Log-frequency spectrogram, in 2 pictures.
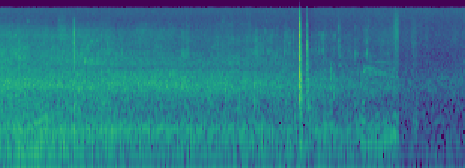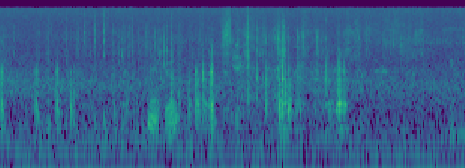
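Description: Wiper arm being wiggled off its splined pivot shaft, with a single sharp click about four seconds in, over a steady vehicle engine hum that slowly fades and stops abruptly at a cut. After that, quieter scattered small clicks and knocks of gloved hands handling the wiper arm at its pivot.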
